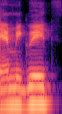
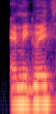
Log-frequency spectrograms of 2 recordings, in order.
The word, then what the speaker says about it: eMigr8: often please do the immigrate Visa app is on the App Store and Google Play Store immigrate is spelled Emig G with the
